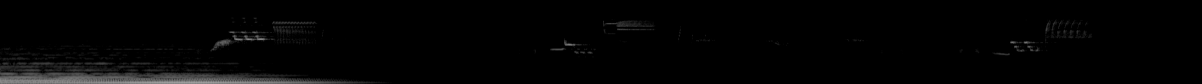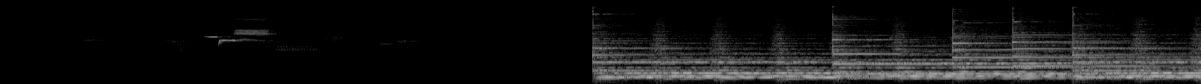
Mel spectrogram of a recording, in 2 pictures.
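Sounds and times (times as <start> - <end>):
small birds chirping and singing: 2.2 - 3.5, 5.2 - 12.1, 12.8 - 17.3.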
